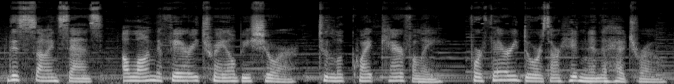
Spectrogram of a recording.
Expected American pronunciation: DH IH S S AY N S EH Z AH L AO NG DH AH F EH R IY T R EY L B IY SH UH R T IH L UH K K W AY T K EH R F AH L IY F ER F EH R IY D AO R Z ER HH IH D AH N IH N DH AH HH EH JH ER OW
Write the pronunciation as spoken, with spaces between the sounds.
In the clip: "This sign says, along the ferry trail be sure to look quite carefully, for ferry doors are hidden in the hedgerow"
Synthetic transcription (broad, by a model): DH IH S S AY N S EH Z AH L AO NG DH AH F EH R IY T R EY L B IY SH UH R T IH L UH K K W AY T K EH R F L IY F ER F EH R IY D AO R Z ER HH IH D N IH N DH AH HH EH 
